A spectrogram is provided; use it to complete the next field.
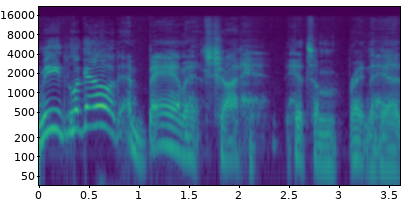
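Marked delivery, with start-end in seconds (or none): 0.0-0.8 loud, high-pitched yelling. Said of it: "somebody yells".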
